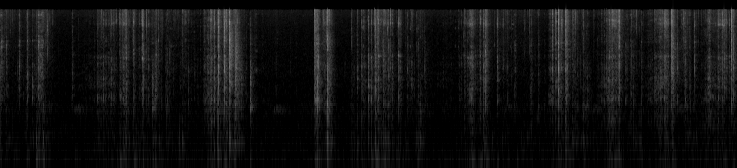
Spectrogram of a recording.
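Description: A utility knife blade slices and scrapes the surface of a solid bar of brown vintage Soviet household soap, cutting it into crumbly shavings. The result is bursts of dry, bright crackling and scraping made of many quick, sharp ticks, separated by short near-silent pauses.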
